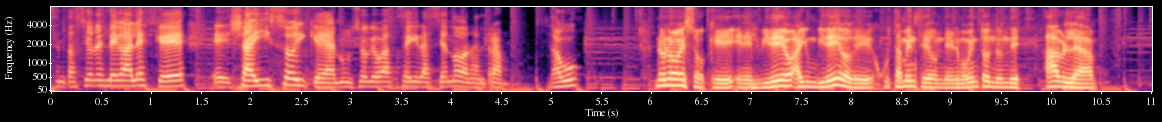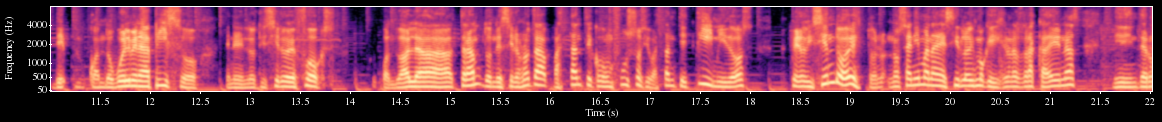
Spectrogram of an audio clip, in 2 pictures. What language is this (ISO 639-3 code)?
spa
